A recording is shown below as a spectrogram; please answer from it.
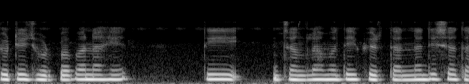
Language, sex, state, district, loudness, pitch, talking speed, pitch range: Marathi, female, Maharashtra, Sindhudurg, -12 LUFS, 225 Hz, 130 wpm, 220-230 Hz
